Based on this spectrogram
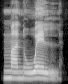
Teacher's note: atenção com a pronúncia do E bem fechado e desse L que a sua língua fica lá em cima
